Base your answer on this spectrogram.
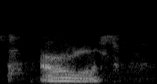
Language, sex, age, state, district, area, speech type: Hindi, female, 45-60, Bihar, Madhepura, rural, conversation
